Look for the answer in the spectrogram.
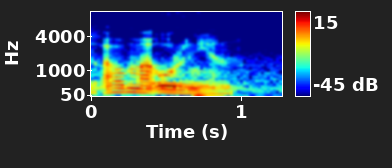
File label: "Almaoornian", Beelzebub pronounciations; Fourth Way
